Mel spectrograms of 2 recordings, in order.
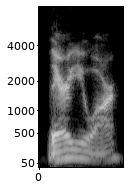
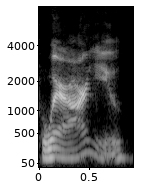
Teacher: This straddle distinction is evident in the different intonations which the child uses to distinguish between the meathetic there you are said with a falling intonation and the pragmatic where are you said with a rising intonation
